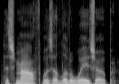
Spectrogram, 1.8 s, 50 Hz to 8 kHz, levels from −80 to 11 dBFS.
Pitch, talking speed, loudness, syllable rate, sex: 95 Hz, 235 wpm, -17 LUFS, 5.4 syllables/s, male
